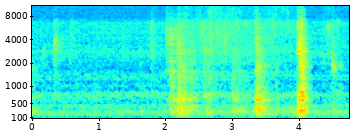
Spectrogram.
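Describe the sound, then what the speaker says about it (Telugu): Onions frying in a pan, stirred with a spatula as turmeric goes in, during preparation of a prawn and broad bean curry; a steady close sizzle broken by several scraping stirs. "ఆనియన్స్ అయితే మంచిగా ఫ్రై అయిపోయాయి. ఇప్పుడు 1 టీ స్పూన్ అలా పసుపు అయితే వేస్తున్నా."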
